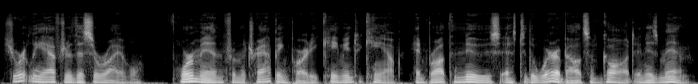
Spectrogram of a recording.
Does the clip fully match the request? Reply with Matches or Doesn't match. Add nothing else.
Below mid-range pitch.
Matches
